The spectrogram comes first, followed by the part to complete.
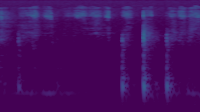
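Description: Chalk on a blackboard as an equation is written: faint, short taps and scrapes, a few strokes in quick succession in the second second.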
